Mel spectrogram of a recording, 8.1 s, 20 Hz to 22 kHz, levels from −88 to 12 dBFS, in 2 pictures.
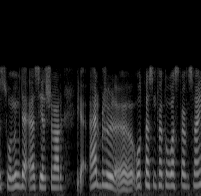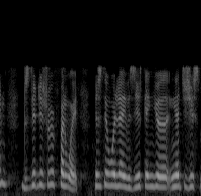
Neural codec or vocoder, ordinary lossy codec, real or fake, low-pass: codec, 24 kHz, 0.9 kbps, WavTokenizer, small release; Opus, 64 kbps; fake; 5.4 kHz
